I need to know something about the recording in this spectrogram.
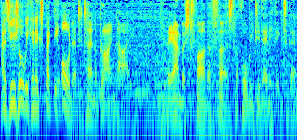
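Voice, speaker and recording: A man's voice: lowish voice, very animated, fairly quick, background noise. A man playing a stern, resentful mafia lieutenant in a video game, grave, clipped and authoritative. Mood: grim.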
